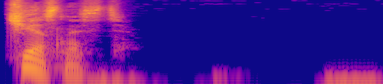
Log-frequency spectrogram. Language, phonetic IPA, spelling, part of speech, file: Russian, [ˈt͡ɕesnəsʲtʲ], честность, noun, Ru-честность.ogg
- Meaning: honesty (quality of being honest)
